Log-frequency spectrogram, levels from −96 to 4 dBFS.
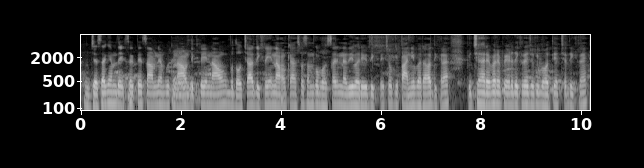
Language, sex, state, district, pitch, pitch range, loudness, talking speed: Hindi, male, Uttar Pradesh, Ghazipur, 120 Hz, 115-125 Hz, -27 LUFS, 295 wpm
